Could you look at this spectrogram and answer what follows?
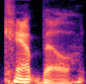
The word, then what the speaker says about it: Campbell: We do know a little bit about the translator, a man by the name of Robert Campbell, or as my wife's family pronounces it, Campbell.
